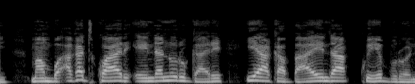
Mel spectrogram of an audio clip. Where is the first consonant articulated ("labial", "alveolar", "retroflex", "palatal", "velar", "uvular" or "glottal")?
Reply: labial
